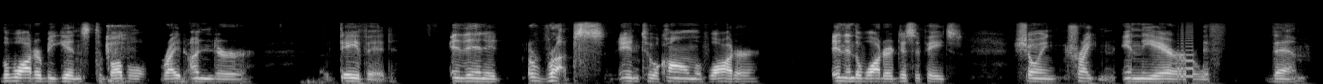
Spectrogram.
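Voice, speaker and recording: Guy narrating an improvised radio play, medium pitch, super dry sound. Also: little pitch movement, measured pace, a bit bright, no room sound, highs cut off. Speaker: roleplay narrator and player.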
